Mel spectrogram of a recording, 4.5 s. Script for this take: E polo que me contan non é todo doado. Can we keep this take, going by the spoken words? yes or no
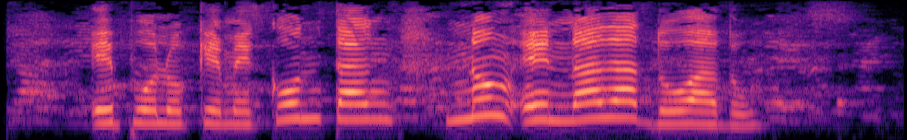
no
